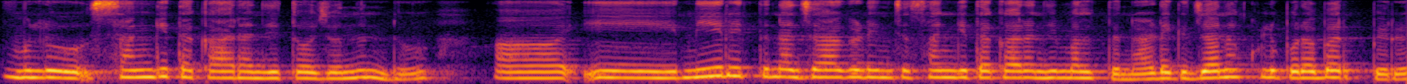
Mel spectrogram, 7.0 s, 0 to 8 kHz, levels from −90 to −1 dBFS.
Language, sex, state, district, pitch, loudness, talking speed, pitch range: Tulu, female, Karnataka, Dakshina Kannada, 235 Hz, -18 LUFS, 130 wpm, 220-245 Hz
